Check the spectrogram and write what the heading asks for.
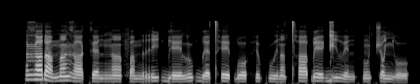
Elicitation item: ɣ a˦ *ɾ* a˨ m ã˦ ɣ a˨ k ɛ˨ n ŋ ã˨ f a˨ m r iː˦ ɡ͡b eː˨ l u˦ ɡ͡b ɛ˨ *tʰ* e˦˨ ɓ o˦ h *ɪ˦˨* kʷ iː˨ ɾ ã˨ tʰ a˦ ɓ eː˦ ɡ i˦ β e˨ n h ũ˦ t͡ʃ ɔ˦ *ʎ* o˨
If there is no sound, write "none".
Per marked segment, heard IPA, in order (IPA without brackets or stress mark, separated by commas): ɾ, tʰ, ɪ˦˨, ɲ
